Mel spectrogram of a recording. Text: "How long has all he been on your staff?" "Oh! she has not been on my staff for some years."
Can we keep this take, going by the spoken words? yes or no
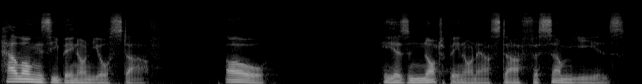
no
